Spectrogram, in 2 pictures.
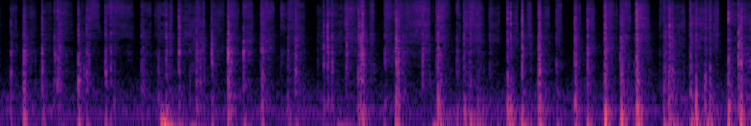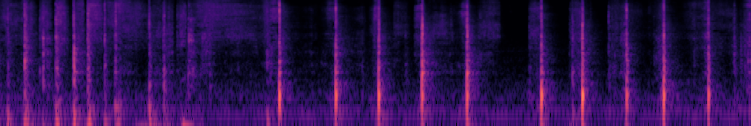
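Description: Long painted nails tap a flexible plastic pouch of dry rice noodles held upright, making quick, crinkly clicks with a soft rustle. The taps come in a fast, busy flurry for about six seconds, then slow to sharper, evenly spaced single taps that stop short with almost no ring. A faint low hum sits steadily underneath.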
